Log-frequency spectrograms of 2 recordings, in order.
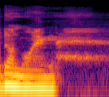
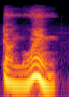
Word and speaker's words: Don Mueang: Thais will say, no, you don't say it like that. You say it like Don Mueang. And I say, yeah, Don Mueang.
